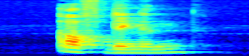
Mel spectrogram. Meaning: to haggle for a lower price
- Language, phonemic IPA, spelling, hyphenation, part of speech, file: Dutch, /ˈɑfdɪŋə(n)/, afdingen, af‧din‧gen, verb, Nl-afdingen.ogg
